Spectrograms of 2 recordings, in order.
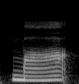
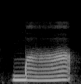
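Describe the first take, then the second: No difference in how they are said.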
